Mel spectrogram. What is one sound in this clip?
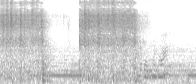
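An electric arc crackles and sizzles.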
